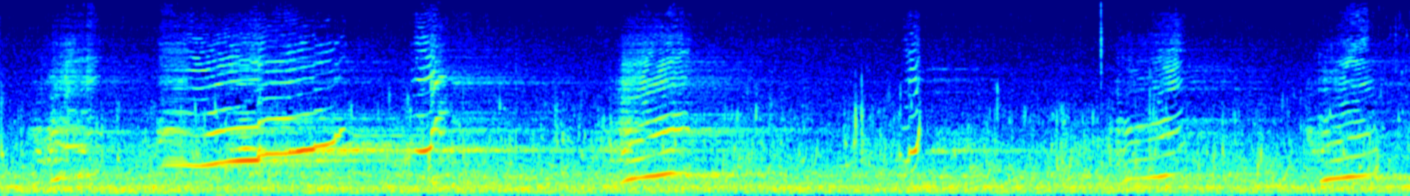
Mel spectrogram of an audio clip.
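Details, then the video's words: Whale song recorded around Tahiti: repeated rising whoops and upswept squeals in bursts, some notes held, underwater background hum throughout. "Nature Sounds Only Whales & Beaches"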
